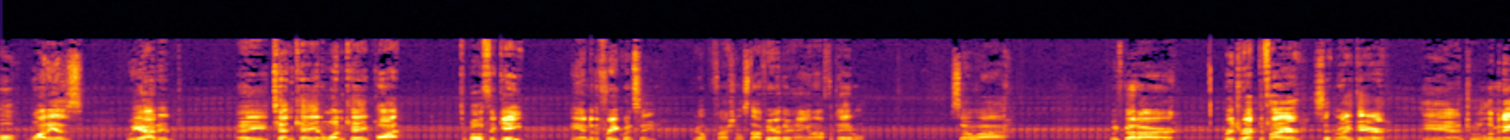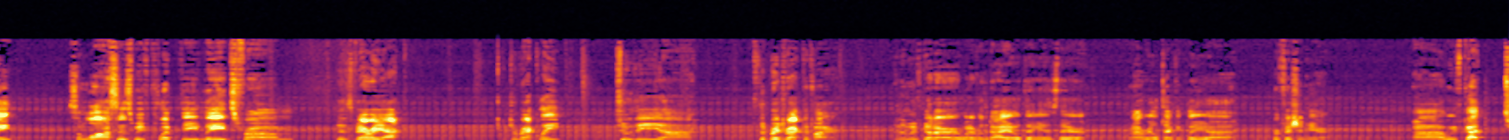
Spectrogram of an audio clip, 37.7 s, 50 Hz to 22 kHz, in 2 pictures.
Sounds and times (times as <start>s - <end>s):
Speech: 0.0s - 1.0s, 1.6s - 2.2s, 3.0s - 5.0s, 5.8s - 6.6s, 7.2s - 10.8s, 11.9s - 12.6s, 13.9s - 14.7s, 15.3s - 19.0s, 19.8s - 23.9s, 25.1s - 25.9s, 26.6s - 27.6s, 28.3s - 29.4s, 30.0s - 35.5s, 36.5s - 37.7s.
